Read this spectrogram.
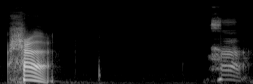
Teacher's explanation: Al-ha tepat dari bagian tengah tenggorokan, nafasnya berbisik.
